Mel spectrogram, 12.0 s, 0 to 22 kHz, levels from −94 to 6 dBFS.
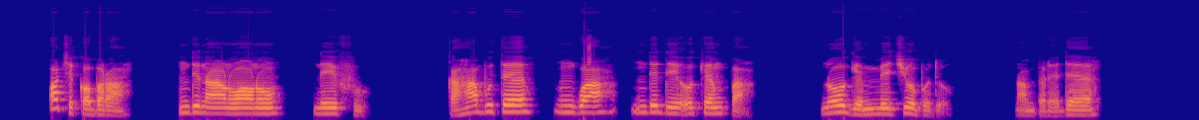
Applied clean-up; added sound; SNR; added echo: none; none; none; none.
